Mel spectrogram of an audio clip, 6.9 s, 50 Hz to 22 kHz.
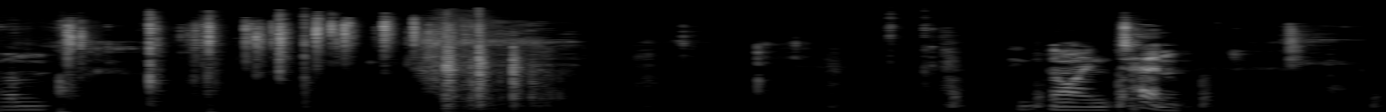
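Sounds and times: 
speech: 0.0s - 0.4s, 5.3s - 6.0s
handful of dice rolled during a game clattering on a hard surface: 0.3s - 2.7s.

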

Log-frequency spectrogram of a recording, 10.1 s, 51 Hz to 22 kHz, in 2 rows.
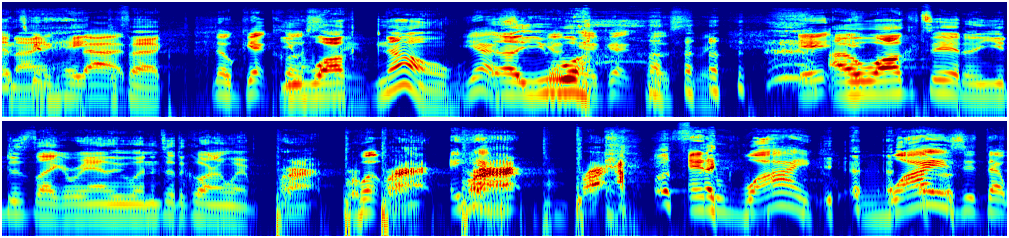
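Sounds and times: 
speech: 0.0s - 10.0s
laughter: 2.5s - 4.4s, 7.3s - 10.0s
vocal imitation of a fart: 6.4s - 8.3s.

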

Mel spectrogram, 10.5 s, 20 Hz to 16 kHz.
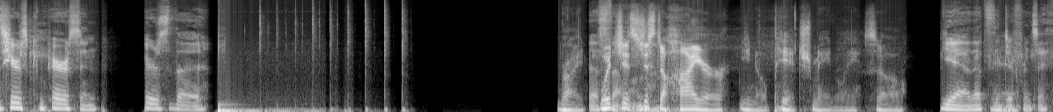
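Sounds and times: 
speech: 0.0s - 2.2s, 5.6s - 10.5s
typing on a plastic wireless keyboard: 2.7s - 4.2s.

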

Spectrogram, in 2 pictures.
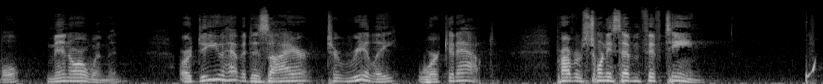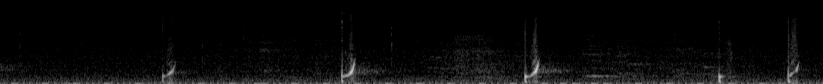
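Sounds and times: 
speech: 0.0s - 5.0s, 5.6s - 7.1s
person imitating dripping water with their mouth: 8.0s - 8.4s, 9.8s - 10.1s, 11.6s - 12.0s, 13.5s - 13.8s, 15.4s - 16.3s.

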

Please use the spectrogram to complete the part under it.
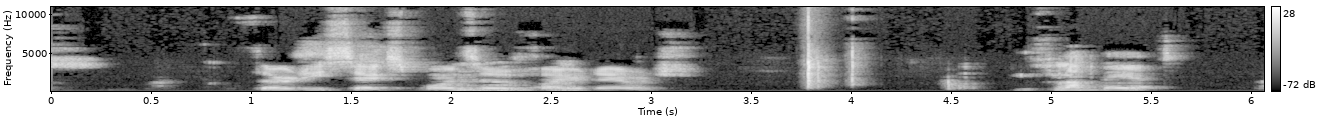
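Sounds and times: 
speech: 1.2s - 3.3s, 4.8s - 5.7s
dice rolling on a table during a tabletop role-playing game: 3.8s - 4.1s.

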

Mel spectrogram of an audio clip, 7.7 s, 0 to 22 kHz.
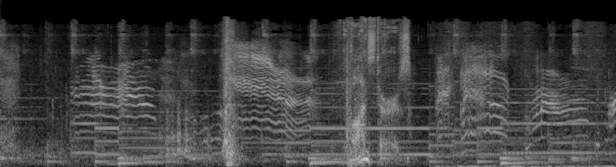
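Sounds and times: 
cat meowing insistently: 0.9s - 4.0s, 5.4s - 7.6s
speech: 4.4s - 5.6s.

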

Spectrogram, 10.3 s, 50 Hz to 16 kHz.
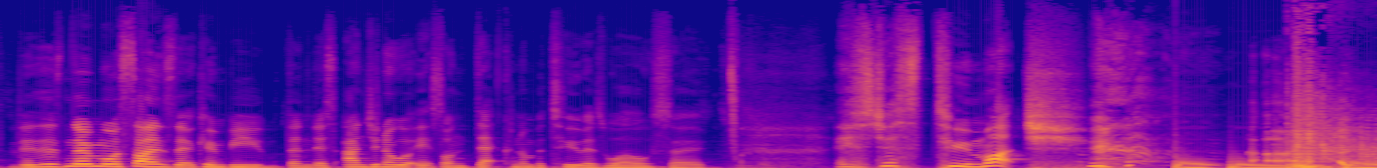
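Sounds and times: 
speech: 0.1s - 8.7s
gunshot sound effects: 9.7s - 10.3s.

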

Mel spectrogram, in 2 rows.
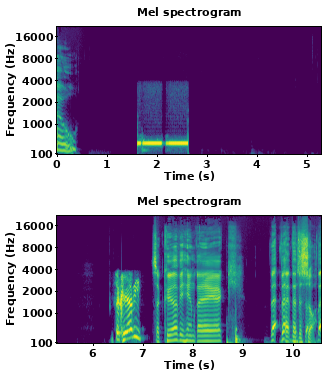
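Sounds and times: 
speech: 0.0s - 0.4s, 6.4s - 10.5s
electronic phone dialing tones: 1.6s - 2.6s.

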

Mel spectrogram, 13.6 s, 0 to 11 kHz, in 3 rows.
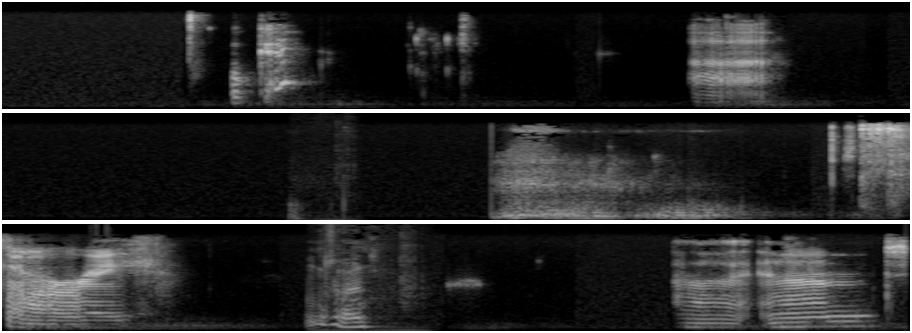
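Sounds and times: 
speech: 1.2s - 1.5s, 9.5s - 10.0s, 10.6s - 11.1s, 12.5s - 13.6s
growling roar-like rumbles of a science-fiction spaceship: 7.0s - 11.5s.

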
